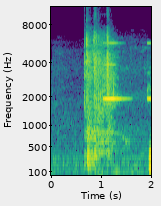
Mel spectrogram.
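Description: Cash-recycler ATM's motorised cash slot shutter running open to present the notes, starting about halfway through. A steady high beep follows, with another starting near the end, prompting the user to collect the cash.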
